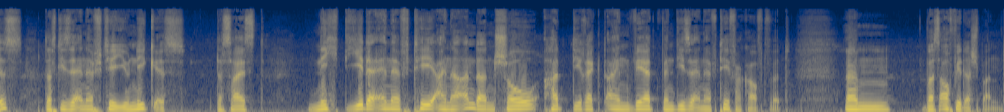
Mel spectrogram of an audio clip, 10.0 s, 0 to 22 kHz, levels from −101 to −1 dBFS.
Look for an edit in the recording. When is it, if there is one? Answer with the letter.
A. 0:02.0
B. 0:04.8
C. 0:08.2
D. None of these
D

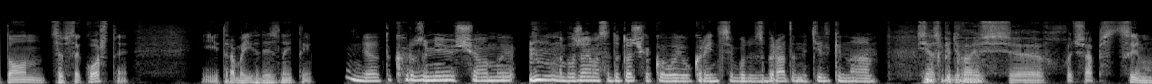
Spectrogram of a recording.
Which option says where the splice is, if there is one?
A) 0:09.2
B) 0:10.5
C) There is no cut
A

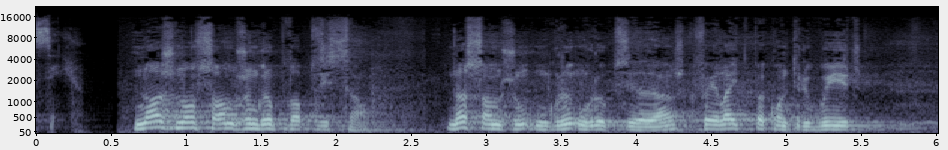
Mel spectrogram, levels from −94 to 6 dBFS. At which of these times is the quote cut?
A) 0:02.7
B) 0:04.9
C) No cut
A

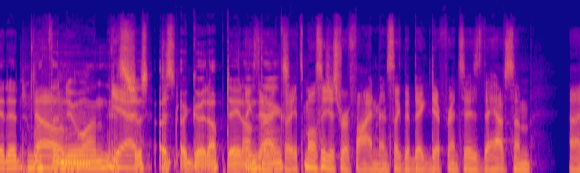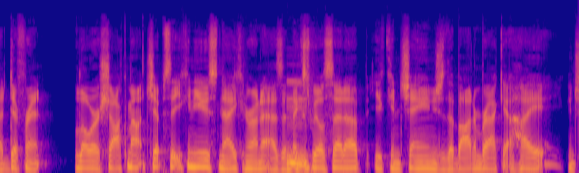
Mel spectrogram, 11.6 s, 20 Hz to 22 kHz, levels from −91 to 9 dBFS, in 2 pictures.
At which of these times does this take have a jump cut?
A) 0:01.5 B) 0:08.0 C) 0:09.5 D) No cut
A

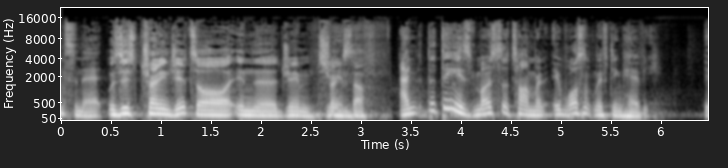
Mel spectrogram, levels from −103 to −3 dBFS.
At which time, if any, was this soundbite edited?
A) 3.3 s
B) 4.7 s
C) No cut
A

